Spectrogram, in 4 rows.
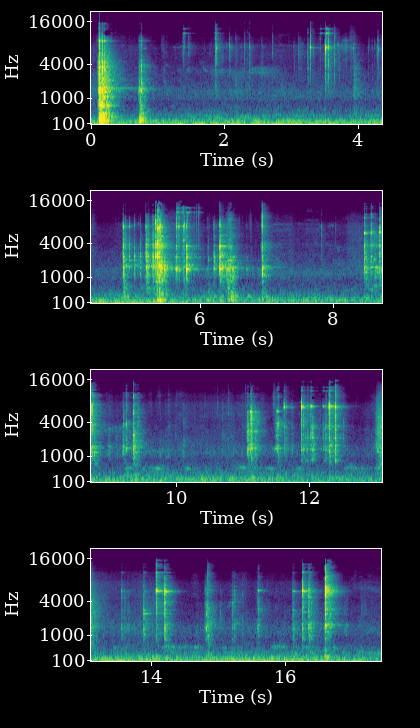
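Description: Steel parts clinking and knocking as a quick clamp and its bolts are fitted to a Di-Acro #2 bender, with a loud knock at the start and later runs of quick small clicks from a wrench tightening the clamp bolts.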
